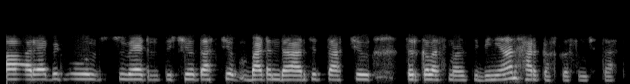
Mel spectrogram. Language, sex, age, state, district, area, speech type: Kashmiri, female, 18-30, Jammu and Kashmir, Bandipora, rural, conversation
